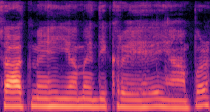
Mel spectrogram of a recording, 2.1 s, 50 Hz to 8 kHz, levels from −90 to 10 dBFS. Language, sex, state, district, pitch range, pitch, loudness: Hindi, male, Himachal Pradesh, Shimla, 145-155 Hz, 150 Hz, -17 LUFS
